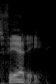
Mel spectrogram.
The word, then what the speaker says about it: Fieri: It's not Fieri. It's Fieri.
